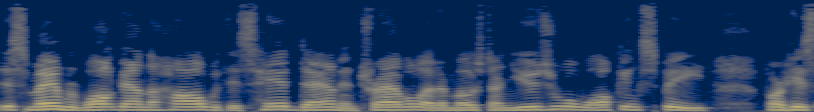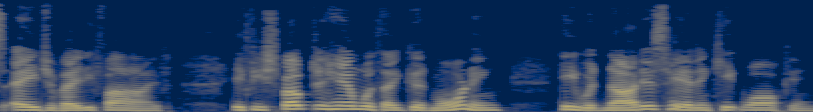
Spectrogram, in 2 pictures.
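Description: With a Mississippi accent, a woman speaks at a fairly quick pace with ordinary pitch variation. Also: medium pitch for a woman. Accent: US Southern (Mississippi). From Mississippi (Canton). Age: 70s. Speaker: author and senior activity director. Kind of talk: book reading and interview.

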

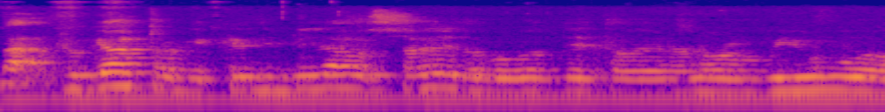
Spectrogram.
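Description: Noticeable background noise sits under a man talking very fast with ordinary pitch variation. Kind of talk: casual chat. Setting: video call. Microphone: audio glitches on call.

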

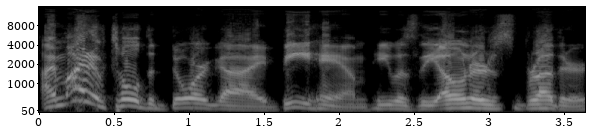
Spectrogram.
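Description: A man speaks at a moderate pace in a bright, sharp tone. His pitch swings very widely. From Texas, Houston. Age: 30s. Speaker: stand-up comedian. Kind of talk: casual interview.

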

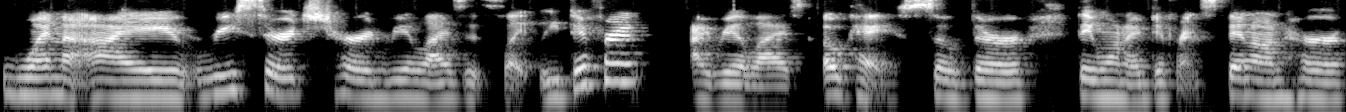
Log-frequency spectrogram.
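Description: A woman speaks in a fairly low pitch. Music plays in the background. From Quebec, south of Montreal. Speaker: actress. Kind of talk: interview. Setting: live online show.

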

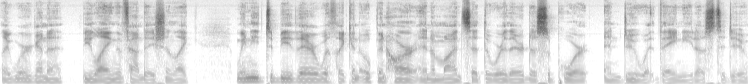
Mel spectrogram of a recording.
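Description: On a very clean recording with a silent background, a man with a plain, everyday voice and fairly low pitch talks at a fairly quick pace with fairly even intonation. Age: 20s. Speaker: mission trip volunteer. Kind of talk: interview. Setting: studio.

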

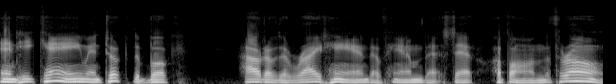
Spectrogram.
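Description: A man's ordinary speaking voice, fairly low in pitch with ordinary pitch variation, at a fairly slow pace, in a dry, close sound with no echo over a quiet background. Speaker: Bible teacher reading scripture with commentary. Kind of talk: Bible study: scripture reading with commentary. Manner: conversational, informal teaching tone with fillers.

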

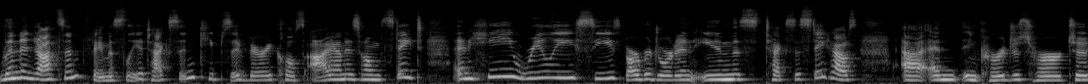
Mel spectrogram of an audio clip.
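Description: Against a quiet background, a woman with a fairly high pitch speaks with lively intonation. It is an ordinary speaking voice. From US Northeast. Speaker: podcast co-host, tour guide. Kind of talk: casual history chat.

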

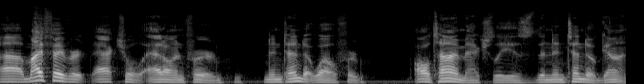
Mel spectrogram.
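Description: In a plain, everyday voice, the speaker goes at a moderate pace with ordinary pitch variation. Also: man, fairly low pitch for a man. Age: 40s. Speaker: podcast host. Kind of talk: casual chat.

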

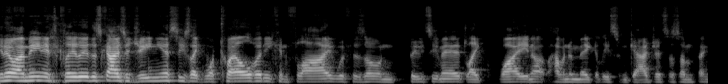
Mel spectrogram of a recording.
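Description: A man with a British accent talks at a very fast pace with hardly any pauses, his medium pitch showing ordinary variation. His tone is bright and sharp, his loudness swings widely, and the recording is very clean with a silent background. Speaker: podcast host. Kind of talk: casual banter podcast. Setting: live stream.

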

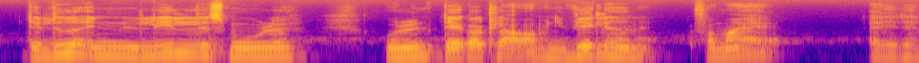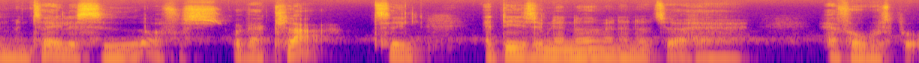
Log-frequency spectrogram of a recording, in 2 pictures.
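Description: A somewhat breathy man's voice, fairly high in pitch with ordinary pitch variation, at a moderate pace with long, frequent pauses. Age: 30s. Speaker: blind father. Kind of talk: interview. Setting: on location.

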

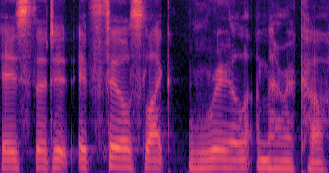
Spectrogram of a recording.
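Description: A woman's very deep, low voice, dark and mellow in tone, with a London accent, on a very clean recording over a silent background. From England. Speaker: pet communicator and pianist. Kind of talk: casual interview. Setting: in a friend's living room.

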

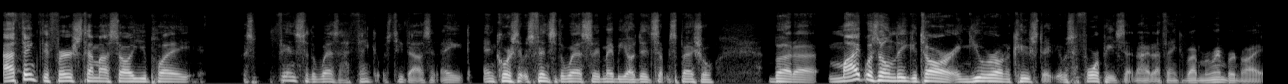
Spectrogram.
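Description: Talking at a very fast pace with big swings in loudness, a man with a medium pitch and a dark, mellow tone speaks in a Southern US accent. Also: lively intonation. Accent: Southern American. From US South, Northwest Arkansas. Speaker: podcast host. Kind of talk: interview. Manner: halting.

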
